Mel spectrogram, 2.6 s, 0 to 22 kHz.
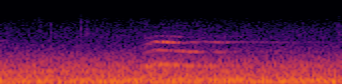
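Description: A cat meows once in a rising, wavering call inside the Cyberpunk 2077 video game, heard over a steady low ambient hum.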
